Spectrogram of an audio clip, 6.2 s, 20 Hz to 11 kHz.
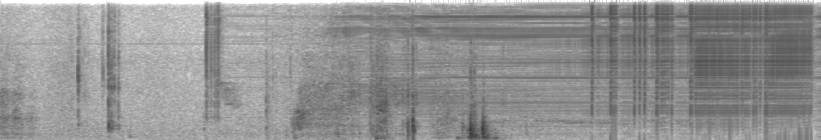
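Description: A few clicks and knocks of clips and wires being handled, then a flyback transformer driven by a 555-timer ignition coil driver starts up with a high-pitched whine of several steady tones that grows louder, a harsh hiss joining near the end.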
